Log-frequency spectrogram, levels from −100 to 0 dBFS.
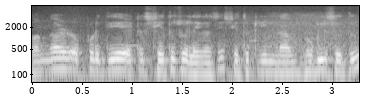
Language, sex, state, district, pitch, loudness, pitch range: Bengali, male, West Bengal, Kolkata, 125 Hz, -15 LUFS, 115-130 Hz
